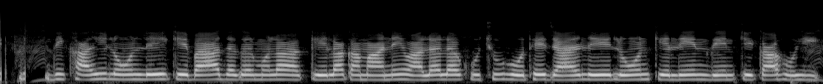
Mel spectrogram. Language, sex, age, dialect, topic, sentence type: Chhattisgarhi, female, 25-30, Eastern, banking, question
